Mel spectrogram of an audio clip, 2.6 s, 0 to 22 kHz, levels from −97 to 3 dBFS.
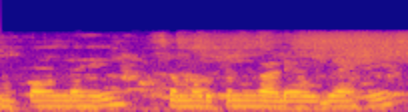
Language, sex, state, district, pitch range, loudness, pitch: Marathi, female, Maharashtra, Mumbai Suburban, 160-165 Hz, -17 LUFS, 160 Hz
